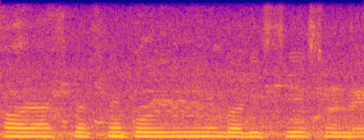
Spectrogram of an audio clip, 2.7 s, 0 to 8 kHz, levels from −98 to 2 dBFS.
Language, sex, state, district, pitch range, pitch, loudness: Hindi, female, Gujarat, Gandhinagar, 230-235 Hz, 235 Hz, -13 LUFS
